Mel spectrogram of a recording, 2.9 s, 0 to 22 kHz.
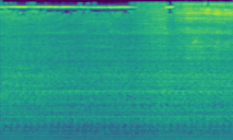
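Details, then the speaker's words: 2015 Chevrolet Corvette Stingray at auction, idling after start: steady airy hiss over a fairly even idle, a sucking PCV valve vacuum leak suspected of making the car run badly. Cause suspected, not confirmed. "oh yeah you hear that this is the issue here that little pcb valve is sucking yeah so that's the issue"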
